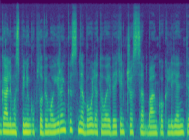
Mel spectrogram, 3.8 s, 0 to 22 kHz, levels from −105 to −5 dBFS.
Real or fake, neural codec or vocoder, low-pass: fake; vocoder, 48 kHz, 128 mel bands, Vocos; 19.8 kHz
